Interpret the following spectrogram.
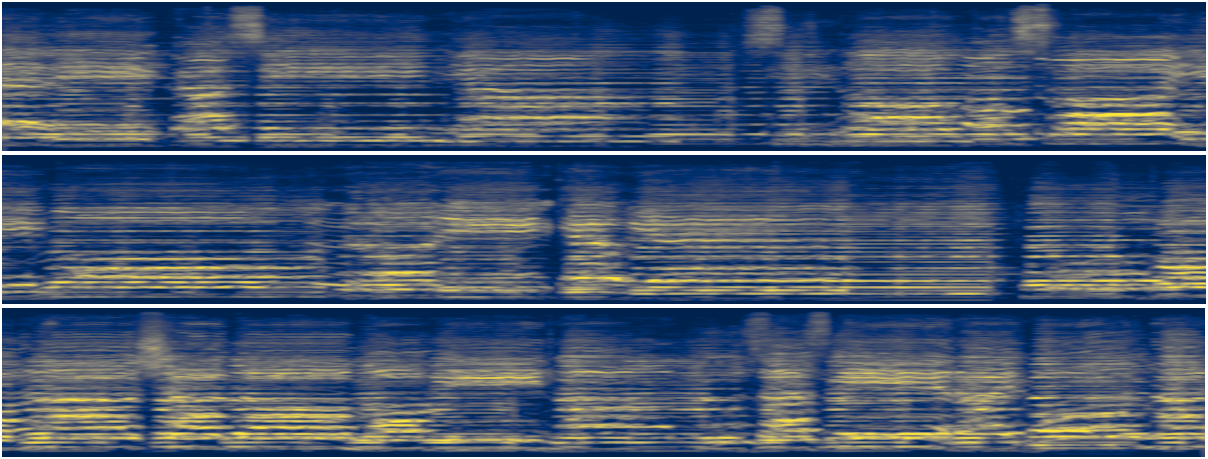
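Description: Accordion playing a traditional tune while a women's choir sings.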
